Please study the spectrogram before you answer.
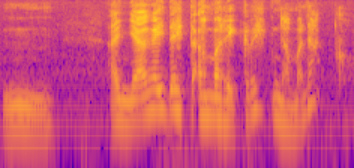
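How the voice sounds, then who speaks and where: Radio drama grandmother: older, affectionate, husky, very animated intonation. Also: low voice, normal speed, heavily acted. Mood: gentle concern. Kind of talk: Ilocano radio drama acting.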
